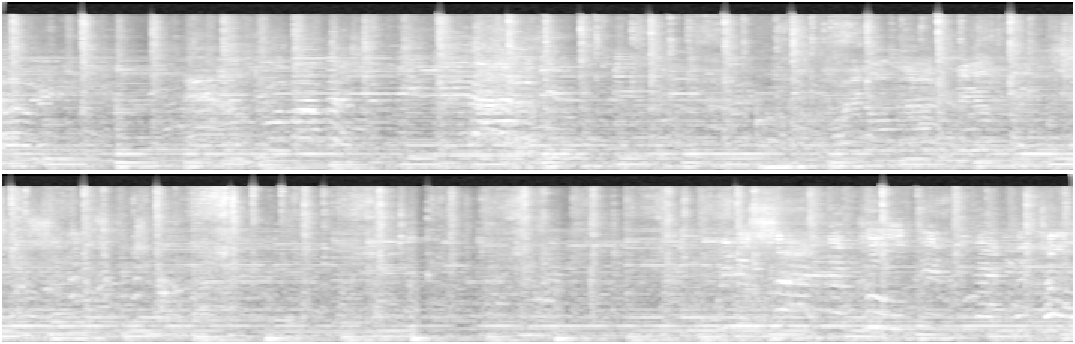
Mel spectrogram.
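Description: Live folk-rock band playing: two acoustic guitars strummed and an upright bass plucked under a steady beat, with voices singing at times.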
